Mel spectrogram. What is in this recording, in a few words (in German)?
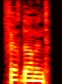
"verdammend", German; adjectives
